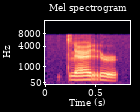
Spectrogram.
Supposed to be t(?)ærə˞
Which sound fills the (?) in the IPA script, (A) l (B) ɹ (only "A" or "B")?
A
